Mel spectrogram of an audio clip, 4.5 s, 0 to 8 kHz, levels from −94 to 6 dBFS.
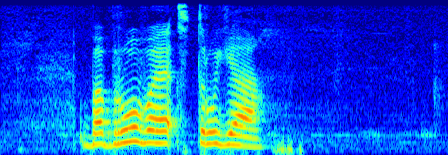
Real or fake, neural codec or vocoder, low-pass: real; none; 7.2 kHz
